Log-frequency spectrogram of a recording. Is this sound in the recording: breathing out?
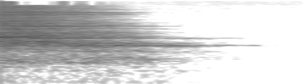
yes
